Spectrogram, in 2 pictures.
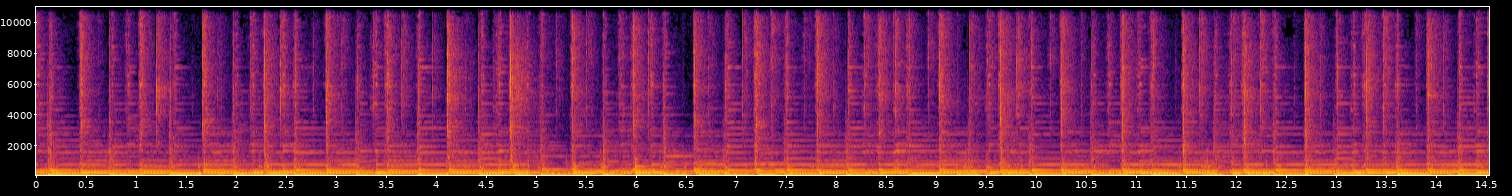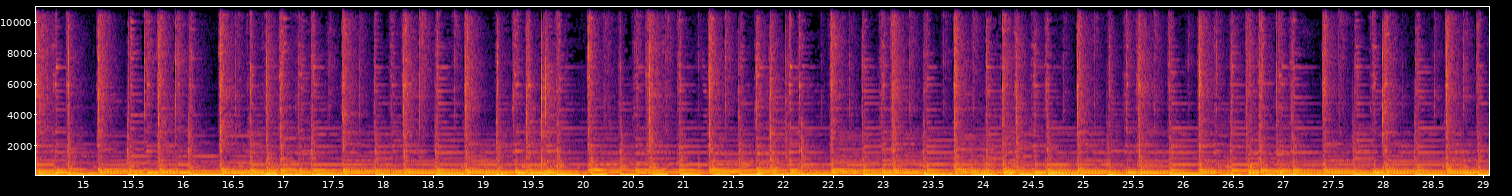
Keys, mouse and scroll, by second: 0.3 click, 2.7 click, 7.1 ctrl+c, 8.3 click, 13.0 alt+scroll up 1, 13.8 alt+shift+click, 15.1 alt+click, 16.0 alt+scroll up 1, 16.1 alt+scroll down 1, 17.0 click, 17.5 scroll down 1, 18.4 right click, 19.4 click, 21.1 click, 23.7 click, 26.5 space, 26.7 click, 26.9 space, 27.8 click.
